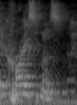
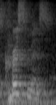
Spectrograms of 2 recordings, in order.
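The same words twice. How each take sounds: First: "Christmas" with a long eye vowel, "CRICE-mas"; "Christmas" with its first vowel as in "price"; drunken mispronunciation. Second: Said in the usual way. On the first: Shown as a demonstration. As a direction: say "Christmas" as "CRYCE-muss". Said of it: "She'll say Christmas". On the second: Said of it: "she never says Christmas".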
